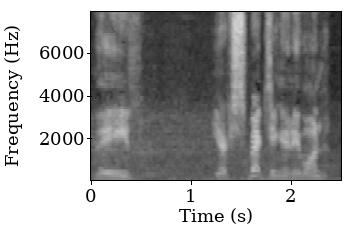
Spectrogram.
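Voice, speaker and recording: An actor voicing a gruff, blunt old dwarf elder in a fantasy video game, with a Scottish accent and gravelly voice. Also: male voice, sits high, steady tone, a little slow, bright, forceful tone, faint music behind, full character voice. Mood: stern, uneasy. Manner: blunt, folksy, bossy. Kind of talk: dramatic video game voice acting.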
